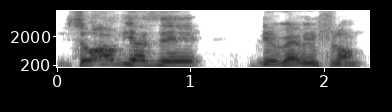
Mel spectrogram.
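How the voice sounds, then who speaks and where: Man, mid-pitched panel analyst, frank and critical, dry sound. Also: very animated, moderate pace, a little mellow, no echo. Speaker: political analyst. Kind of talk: panel discussion.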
